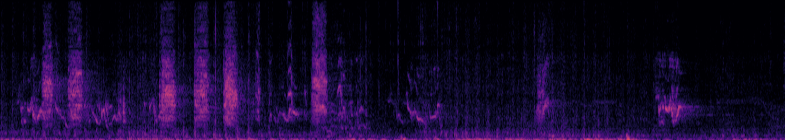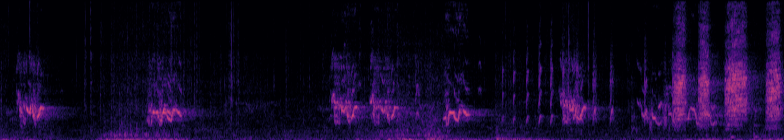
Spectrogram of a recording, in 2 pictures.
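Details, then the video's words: High chirps and warbled squeaks from budgerigar parrots come in separate bursts with brief quiet gaps, over steady low background hum. "Budgies parrot awaz"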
